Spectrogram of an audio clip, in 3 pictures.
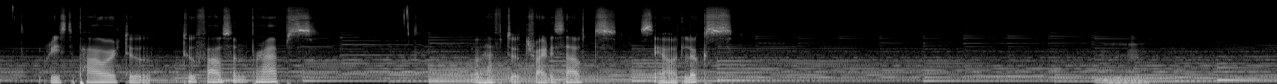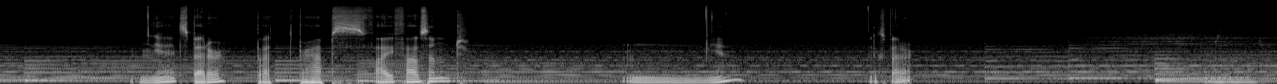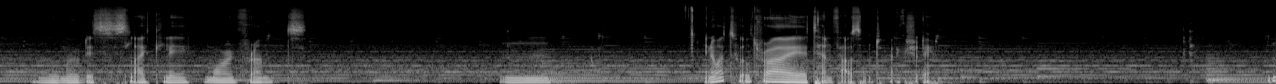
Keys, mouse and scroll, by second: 0.8-3.5 drag, 2.4 KP_0, 2.6 KP_0, 3.8-6.1 drag, 7.1 g, 7.6 shift+z, 9.6 click, 11.0 KP_0, 13.3 click, 15.6-19.1 drag, 21.6-23.5 alt+middle drag, 23.9-24.6 scroll down 2, 25.0 alt+shift+middle click, 26.8 g, 27.4 shift+z, 28.8 click, 30.0 KP_0, 34.2-38.1 drag.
